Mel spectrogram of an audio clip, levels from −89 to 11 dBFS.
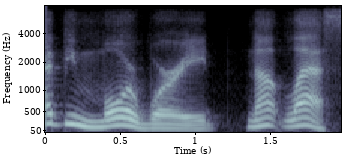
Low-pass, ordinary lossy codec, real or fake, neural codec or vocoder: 7.2 kHz; Opus, 24 kbps; fake; codec, 16 kHz, 0.2 kbps, FocalCodec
